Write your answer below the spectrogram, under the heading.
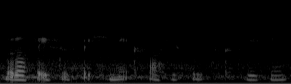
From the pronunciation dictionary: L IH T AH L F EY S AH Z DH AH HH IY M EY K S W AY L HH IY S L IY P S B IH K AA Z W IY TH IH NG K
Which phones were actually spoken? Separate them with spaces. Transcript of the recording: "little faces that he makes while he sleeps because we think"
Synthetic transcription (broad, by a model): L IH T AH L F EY S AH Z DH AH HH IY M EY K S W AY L HH IY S IY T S K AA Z W IY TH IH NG K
